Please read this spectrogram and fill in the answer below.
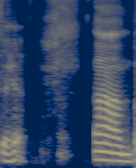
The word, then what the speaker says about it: Sahith: Like last week, I thought fucking Sahith Thagala. Apparently, that's how you say it now. It's Sahith. He came out and said it's Sahith.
